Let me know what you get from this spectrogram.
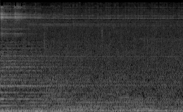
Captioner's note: buzzing and warped sounds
